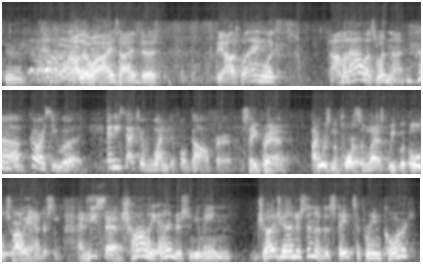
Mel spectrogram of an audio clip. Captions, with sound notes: - Otherwise I'd, uh, be out playing with Tom and Alice, wouldn't I? - (laughs) Of course you would. And he's such a wonderful golfer. - Say, Brad, I was in a foursome last week with old Charlie Anderson. And he said- - Charlie Anderson, you mean, Judge Anderson of the State Supreme Court?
